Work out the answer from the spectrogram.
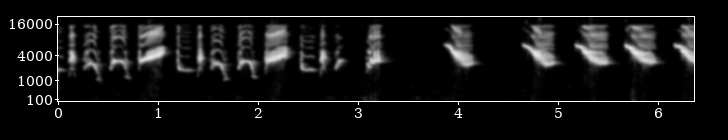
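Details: Asian pied starling delivering rapid harsh squawking notes with hooked whistled tails, then a pause and a series of about six loud, rough, downward-sweeping squawks spaced roughly half a second apart.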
